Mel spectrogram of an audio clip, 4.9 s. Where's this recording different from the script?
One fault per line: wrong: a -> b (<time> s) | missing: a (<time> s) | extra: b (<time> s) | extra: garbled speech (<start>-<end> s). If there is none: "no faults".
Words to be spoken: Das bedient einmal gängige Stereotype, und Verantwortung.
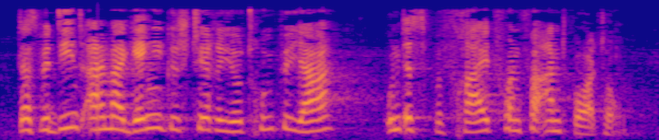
extra: es befreit von (3.0 s)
